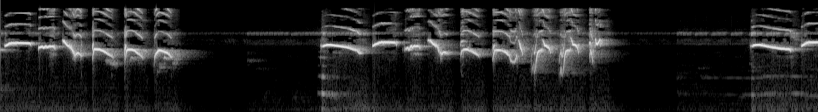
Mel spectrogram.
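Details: Oriental magpie-robin female luring a male: rapid series of bright whistled notes, each dipping and rising, delivered in quick phrases separated by pauses of over a second.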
